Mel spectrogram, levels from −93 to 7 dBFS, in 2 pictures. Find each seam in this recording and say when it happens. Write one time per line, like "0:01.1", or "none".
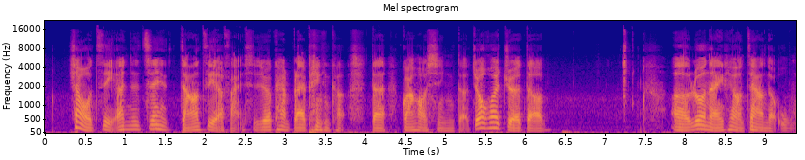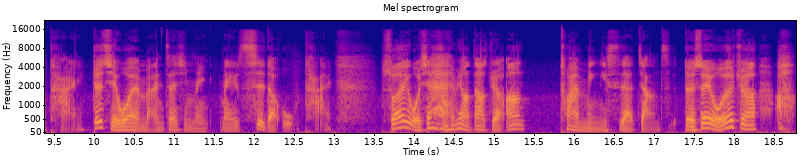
0:17.3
